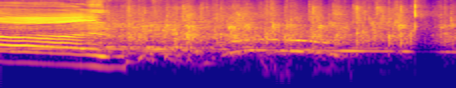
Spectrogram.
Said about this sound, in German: Aber dann, äh, dann können wir Sie jetzt schon ein bisschen da ermutigen und äh, mit einem großen Applaus willkommen heißen unseren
